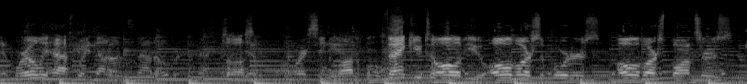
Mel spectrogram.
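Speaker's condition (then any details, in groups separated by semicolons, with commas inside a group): No condition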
